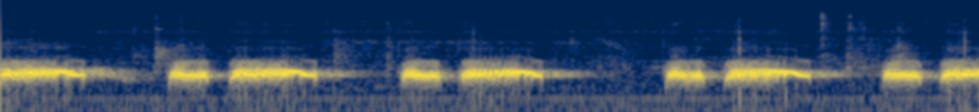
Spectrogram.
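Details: Spotted dove used as a lure for wild doves, with a strong, hoarse bronze-toned voice. Husky low coos come in repeated phrases of a brief lead note and two drawn-out syllables, four phrases in quick succession.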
